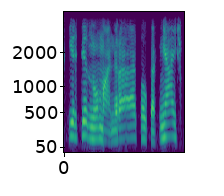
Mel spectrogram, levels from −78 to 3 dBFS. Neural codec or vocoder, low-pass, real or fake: vocoder, 44.1 kHz, 80 mel bands, Vocos; 3.6 kHz; fake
